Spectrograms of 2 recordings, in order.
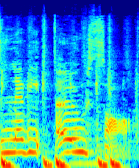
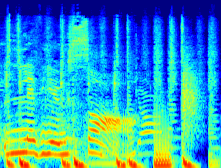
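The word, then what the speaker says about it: Leviosa: It's Levi-O- sa, not Levi-O- sa.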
